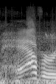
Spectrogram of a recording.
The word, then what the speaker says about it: Havre: My wife, the French teacher, says, no, they shouldn't call it Havre. It should be Le Havre. The town in France Havre was named after, but that's the American pronunciation.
